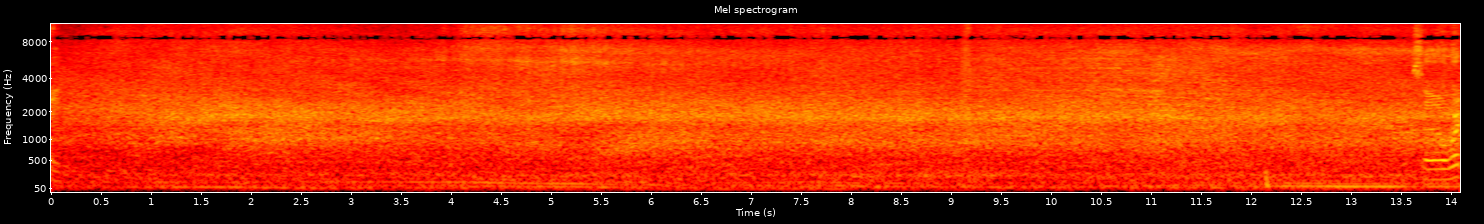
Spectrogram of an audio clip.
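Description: Steady road traffic noise with a low vehicle engine hum underneath, the hum growing louder for a second or two near the end.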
